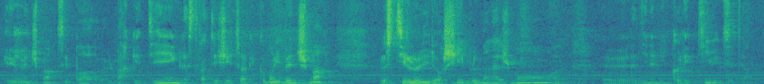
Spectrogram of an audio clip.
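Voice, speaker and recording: A man at a fairly quick pace with very wide pitch swings, amid noticeable background noise and audible room echo. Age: 60s. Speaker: executive coach. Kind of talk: lecture. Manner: halting.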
